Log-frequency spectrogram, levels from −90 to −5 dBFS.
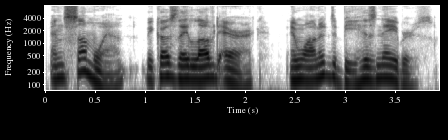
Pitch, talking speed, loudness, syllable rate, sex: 130 Hz, 200 wpm, -16 LUFS, 5.4 syllables/s, male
